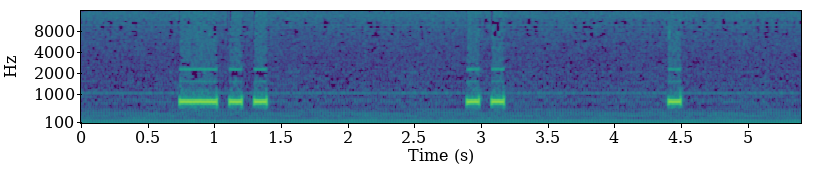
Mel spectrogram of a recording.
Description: Morse code, heard as a keyed tone, about 13 wpm, spaced as for 5 wpm, 760 Hz. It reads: DIE
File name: Onlinelehrgang / morsen / DJ4UF Morsen21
